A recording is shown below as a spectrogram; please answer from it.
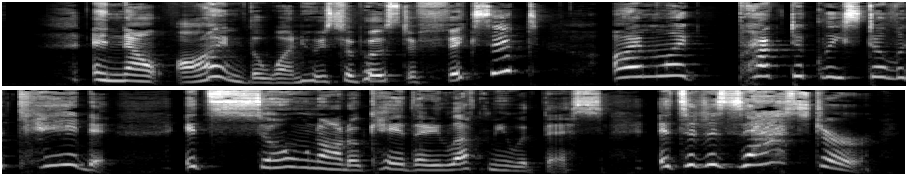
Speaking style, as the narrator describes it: cried

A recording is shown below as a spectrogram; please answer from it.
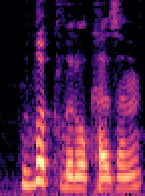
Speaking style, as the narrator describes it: he laughed

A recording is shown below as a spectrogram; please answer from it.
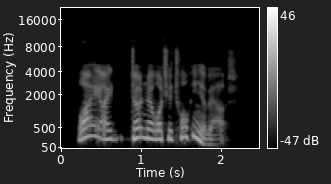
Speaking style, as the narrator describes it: Betsy Butterfly faltered

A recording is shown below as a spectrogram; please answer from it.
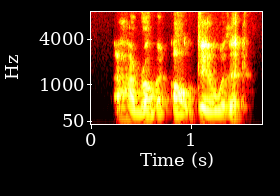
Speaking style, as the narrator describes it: to go quietly

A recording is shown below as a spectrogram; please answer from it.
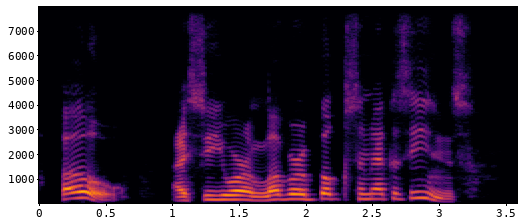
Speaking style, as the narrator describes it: exclaimed with enthusiasm

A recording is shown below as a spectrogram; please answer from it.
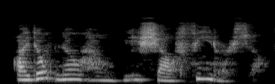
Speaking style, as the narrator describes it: he sighed

